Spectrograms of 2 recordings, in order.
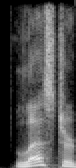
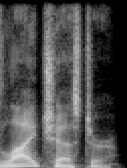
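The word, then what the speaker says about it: Leicester: Americans also love mispronouncing British words. Lester becomes Liechester.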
